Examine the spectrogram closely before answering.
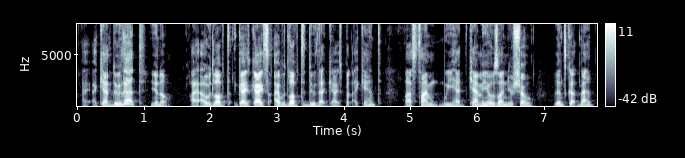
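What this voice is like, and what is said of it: Imitates another person's voice. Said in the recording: “my Kevin Owens impression ... It's getting there.”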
